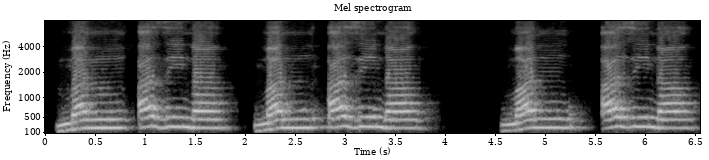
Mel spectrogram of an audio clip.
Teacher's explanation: নুনের উপরে সাকিন আছে, নুন সাকিনের পরে, নুন সাকিনের পরে হরফে হালকির 6টি হরফের মধ্যে একটি এসেছে হামজা, তাই নুন সাকিনকে বিনা গুণনায় জাহির করে তাড়াতাড়ি পড়তে হয় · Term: ইজহার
